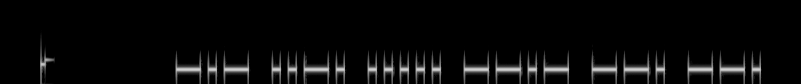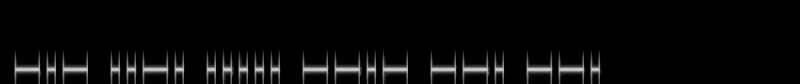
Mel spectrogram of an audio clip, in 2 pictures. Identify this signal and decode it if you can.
Morse code, heard as a keyed tone, about 15 wpm, 700 Hz. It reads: KF5QGG KF5QGG
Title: USA Call Signs Repeated 2x 15wpm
